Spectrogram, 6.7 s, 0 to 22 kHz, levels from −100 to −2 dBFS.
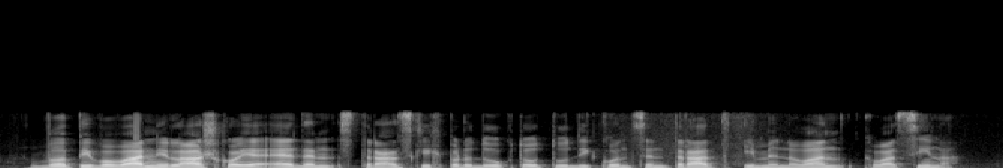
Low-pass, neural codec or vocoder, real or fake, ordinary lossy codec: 7.2 kHz; none; real; none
